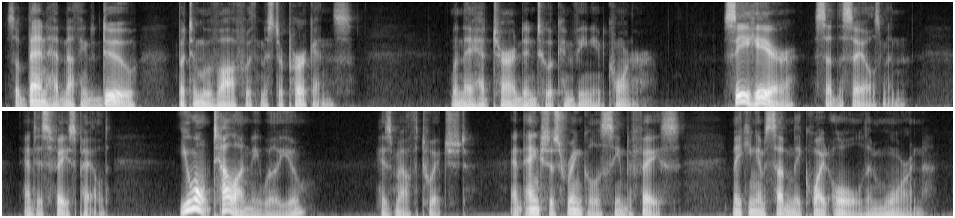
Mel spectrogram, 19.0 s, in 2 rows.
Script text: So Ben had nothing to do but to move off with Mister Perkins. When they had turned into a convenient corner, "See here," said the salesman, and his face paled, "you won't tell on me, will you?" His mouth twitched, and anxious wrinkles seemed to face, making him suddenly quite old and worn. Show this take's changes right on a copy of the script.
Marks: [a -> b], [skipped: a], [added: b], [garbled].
So Ben had nothing to do but to move off with Mister Perkins. When they had turned into a convenient corner, "See here," said the salesman, and his face paled, "you won't tell on me, will you?" His mouth twitched, and anxious wrinkles seemed to face, making him suddenly quite old and worn.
